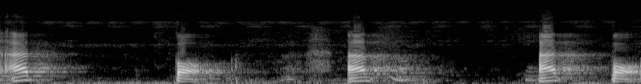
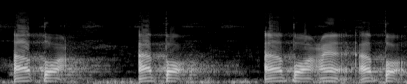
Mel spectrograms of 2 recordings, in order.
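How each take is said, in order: First: "at to at at to" chopped into separate beats; each "at" and "to" pulled apart with pauses; broken syllables, the wrong way to read it; wrong split reading. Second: "ato" with an extra vowel after the to; "ato" repeated with a full added o; wrong added vowel. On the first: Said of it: "Jangan bacanya". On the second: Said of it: "Ato, nambahin". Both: Shown as a demonstration.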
